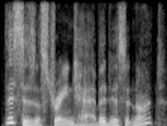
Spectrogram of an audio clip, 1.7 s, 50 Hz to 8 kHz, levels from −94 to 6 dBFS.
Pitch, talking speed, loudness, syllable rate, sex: 165 Hz, 285 wpm, -17 LUFS, 6.5 syllables/s, male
